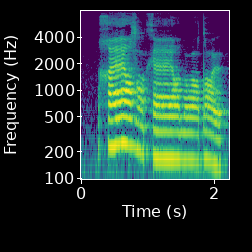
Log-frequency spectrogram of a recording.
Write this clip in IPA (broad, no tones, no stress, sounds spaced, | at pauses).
χ æː zˤ œ̃ x æː ðˤ oː dˤ œ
